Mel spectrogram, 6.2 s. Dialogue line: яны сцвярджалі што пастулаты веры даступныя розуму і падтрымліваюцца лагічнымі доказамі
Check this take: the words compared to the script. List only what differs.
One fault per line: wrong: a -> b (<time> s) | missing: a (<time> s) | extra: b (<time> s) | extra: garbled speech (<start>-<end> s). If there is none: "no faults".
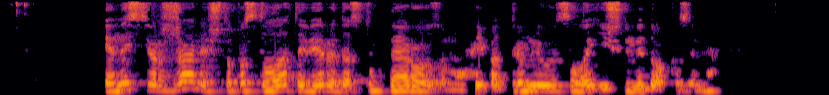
no faults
